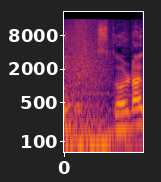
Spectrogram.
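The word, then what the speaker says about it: Škoda: स्कोडा का सही उच्चारण जहां स्कोडा है, वहीं पोर्शे का पोर्शा।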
